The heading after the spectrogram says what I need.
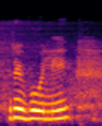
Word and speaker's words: Rivoli: So I'm going to reveal my name now and it's Rivoli.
